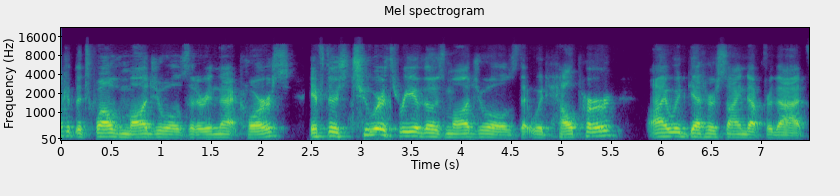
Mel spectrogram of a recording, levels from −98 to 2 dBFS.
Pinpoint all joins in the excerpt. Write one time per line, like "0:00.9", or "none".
0:02.4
